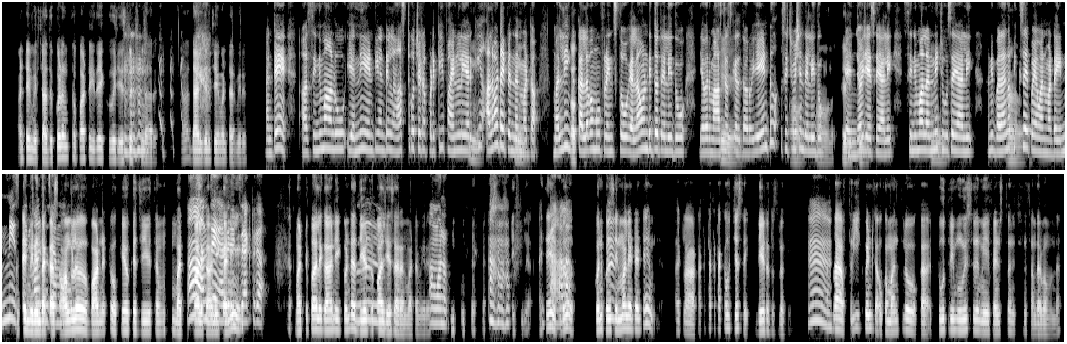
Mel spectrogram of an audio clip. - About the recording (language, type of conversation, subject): Telugu, podcast, సినిమాను థియేటర్లో చూడటం ఇష్టమా, లేక ఇంట్లో చూడటం ఇష్టమా?
- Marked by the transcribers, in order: chuckle; giggle; in English: "లాస్ట్‌కొచ్చేటప్పటికి ఫైనల్ ఇయర్‌కి"; in English: "ఫ్రెండ్స్ తో"; in English: "మాస్టర్స్‌కెళ్తారో"; in English: "సిచ్యువేషన్"; in English: "ఎంజాయ్"; in English: "ఫిక్స్"; in English: "సాంగ్‌లో"; chuckle; giggle; in English: "ఎగ్జాక్ట్‌గా"; in English: "థియేటర్"; giggle; chuckle; in English: "థియేటర్స్‌లోకి"; in English: "ఫ్రీక్వెంట్‌గా"; in English: "మంత్‌లో"; in English: "టూ త్రీ మూవీస్"; in English: "ఫ్రెండ్స్‌తో"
